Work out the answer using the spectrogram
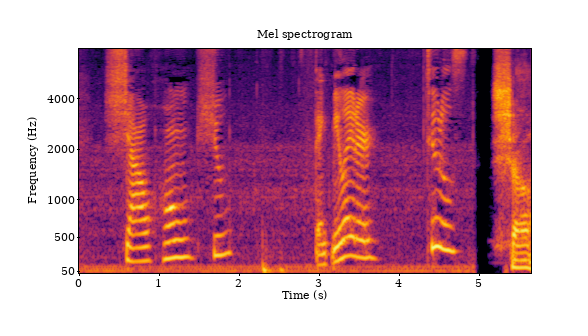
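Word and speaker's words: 小红书: Little Red Book so make sure y'all are pronouncing the name of the app right it's called Shia Hong Sho Shia Hong Sho Shia Shia H Sho Shia Hong Sho make sure that's what y'all that's how y'all pronouncing the app cuz that is the real name of it Shia hong shu Thank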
